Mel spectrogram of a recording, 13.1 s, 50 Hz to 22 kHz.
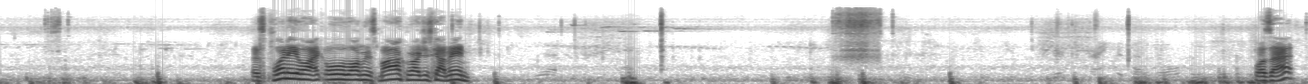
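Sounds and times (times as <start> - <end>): fishing reel reeling in: 8.3 - 9.0.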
